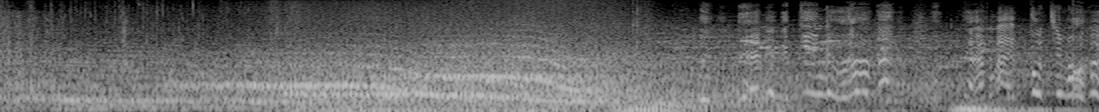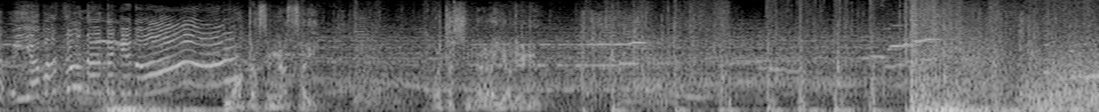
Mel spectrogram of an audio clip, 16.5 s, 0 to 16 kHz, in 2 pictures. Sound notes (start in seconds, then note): 1.6 shrieking; 5.4 laughs nervously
